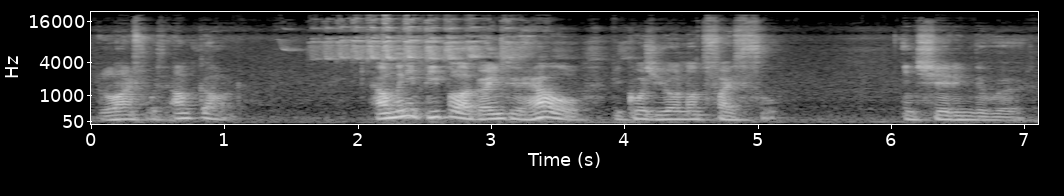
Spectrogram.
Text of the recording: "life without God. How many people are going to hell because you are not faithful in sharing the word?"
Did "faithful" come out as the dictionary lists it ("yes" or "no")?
yes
